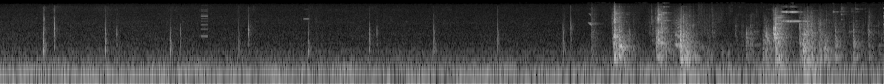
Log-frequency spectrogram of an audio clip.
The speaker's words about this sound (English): Hold on, the door's opening again. Is he coming back?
